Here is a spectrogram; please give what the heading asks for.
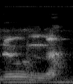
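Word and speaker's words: Nun: and deaths comment on none none pronounced noon transcribed as and the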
